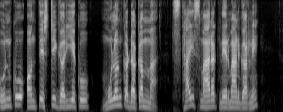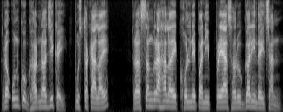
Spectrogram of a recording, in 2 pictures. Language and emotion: Nepali, neutral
